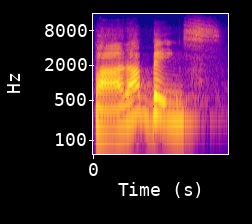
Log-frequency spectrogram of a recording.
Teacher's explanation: a palavra parabéns a minha sílaba mais forte a última ó Parabéns esse bens é forte para eu saber se tem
